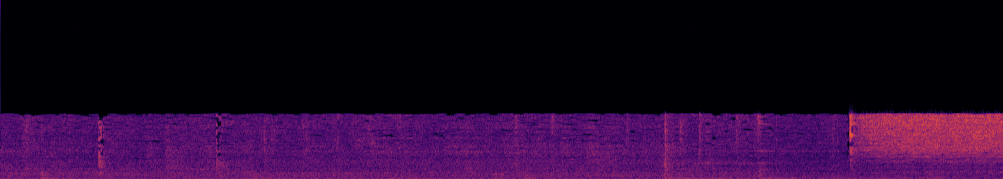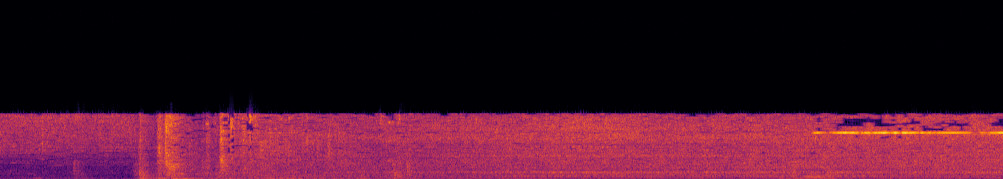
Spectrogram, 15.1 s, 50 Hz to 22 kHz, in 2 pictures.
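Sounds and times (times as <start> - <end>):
lift car hum: 6.4 - 15.0
lift doors clattering open: 7.9 - 11.0.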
